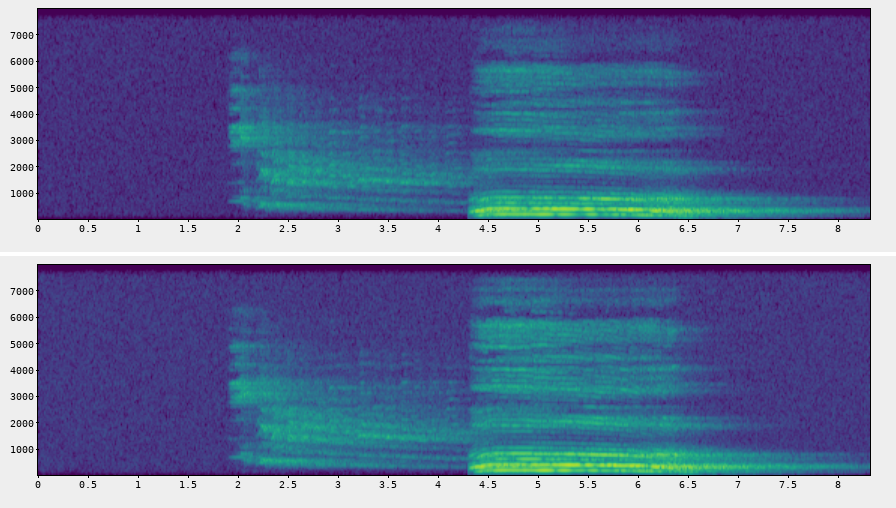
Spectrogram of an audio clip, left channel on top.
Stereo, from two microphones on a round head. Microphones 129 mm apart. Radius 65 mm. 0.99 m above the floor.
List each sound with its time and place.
1.9 s laughter: 25° left (ahead or behind), 3 m; by 4.2 s 5° left (ahead or behind), 3 m
4.3 s a shout: 50° right (ahead or behind), 3 m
